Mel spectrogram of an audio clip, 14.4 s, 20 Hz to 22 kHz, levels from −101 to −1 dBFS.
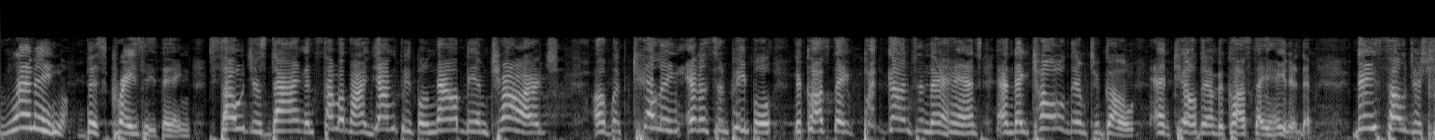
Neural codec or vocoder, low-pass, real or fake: codec, 16 kHz in and 24 kHz out, 1.1 kbps, FireRedTTS-2 codec; 7.2 kHz; fake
